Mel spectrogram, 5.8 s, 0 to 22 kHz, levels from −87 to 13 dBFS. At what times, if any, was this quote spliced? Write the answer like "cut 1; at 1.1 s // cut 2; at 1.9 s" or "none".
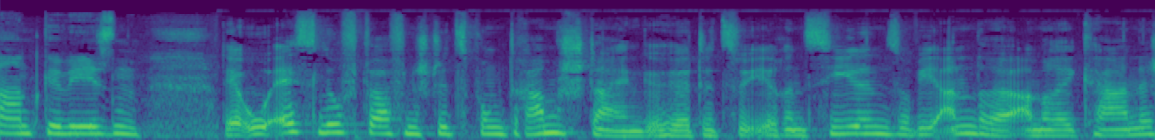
cut 1; at 1.1 s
